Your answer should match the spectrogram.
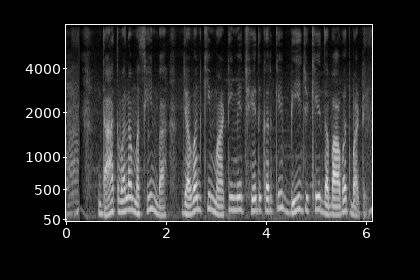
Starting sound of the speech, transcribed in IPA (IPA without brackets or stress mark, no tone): d̪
